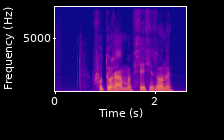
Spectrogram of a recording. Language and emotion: Russian, neutral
